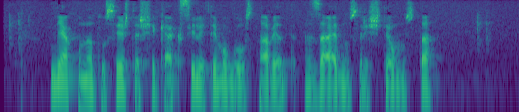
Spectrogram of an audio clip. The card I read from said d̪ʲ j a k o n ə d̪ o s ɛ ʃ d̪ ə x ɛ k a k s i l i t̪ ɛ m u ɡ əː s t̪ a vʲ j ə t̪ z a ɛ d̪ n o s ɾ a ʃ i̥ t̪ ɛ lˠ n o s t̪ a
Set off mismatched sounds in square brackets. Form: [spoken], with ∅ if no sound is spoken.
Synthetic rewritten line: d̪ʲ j a k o n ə [t̪] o s ɛ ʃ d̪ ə [ʃ] ɛ k a k s i l i t̪ ɛ m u ɡ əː s t̪ a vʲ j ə t̪ z a ɛ d̪ n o s ɾ [ɛ] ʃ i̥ t̪ ɛ lˠ n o s t̪ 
